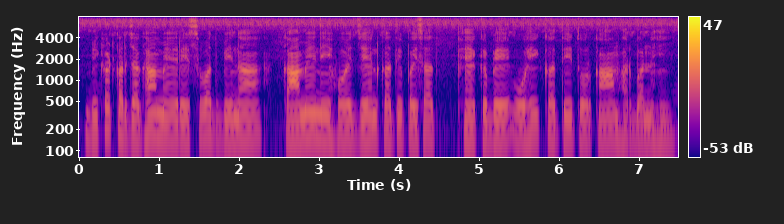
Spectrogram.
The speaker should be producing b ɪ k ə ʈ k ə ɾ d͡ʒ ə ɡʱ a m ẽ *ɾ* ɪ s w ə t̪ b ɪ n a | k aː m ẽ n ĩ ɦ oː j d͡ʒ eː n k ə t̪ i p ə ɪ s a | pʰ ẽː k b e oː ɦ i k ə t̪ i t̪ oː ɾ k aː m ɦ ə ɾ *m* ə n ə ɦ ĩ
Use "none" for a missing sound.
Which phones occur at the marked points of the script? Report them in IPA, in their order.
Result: ɾ, b

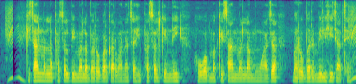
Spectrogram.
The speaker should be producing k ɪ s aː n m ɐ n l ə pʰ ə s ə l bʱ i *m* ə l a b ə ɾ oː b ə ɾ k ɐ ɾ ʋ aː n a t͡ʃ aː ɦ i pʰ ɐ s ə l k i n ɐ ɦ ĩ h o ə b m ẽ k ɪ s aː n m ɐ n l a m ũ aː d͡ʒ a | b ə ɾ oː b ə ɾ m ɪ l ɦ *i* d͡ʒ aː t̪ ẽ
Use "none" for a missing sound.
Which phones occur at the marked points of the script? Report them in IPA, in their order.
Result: m, i

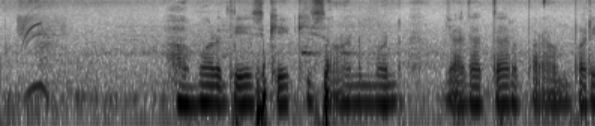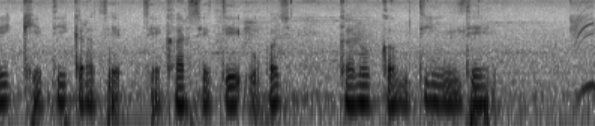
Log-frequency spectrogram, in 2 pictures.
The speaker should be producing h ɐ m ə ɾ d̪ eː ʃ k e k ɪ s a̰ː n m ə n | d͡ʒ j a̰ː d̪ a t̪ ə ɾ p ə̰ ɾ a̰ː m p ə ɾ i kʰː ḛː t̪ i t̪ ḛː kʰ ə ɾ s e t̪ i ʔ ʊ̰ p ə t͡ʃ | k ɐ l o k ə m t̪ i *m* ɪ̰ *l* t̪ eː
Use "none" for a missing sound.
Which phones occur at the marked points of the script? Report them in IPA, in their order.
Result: m, l

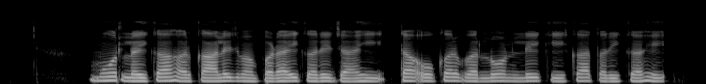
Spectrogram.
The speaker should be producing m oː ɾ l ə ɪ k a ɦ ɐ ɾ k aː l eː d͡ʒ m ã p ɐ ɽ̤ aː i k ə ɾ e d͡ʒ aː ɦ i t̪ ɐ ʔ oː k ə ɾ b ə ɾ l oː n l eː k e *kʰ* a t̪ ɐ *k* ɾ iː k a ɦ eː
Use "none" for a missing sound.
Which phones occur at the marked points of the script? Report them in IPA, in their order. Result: k, none

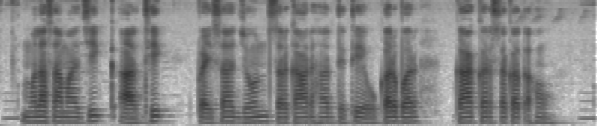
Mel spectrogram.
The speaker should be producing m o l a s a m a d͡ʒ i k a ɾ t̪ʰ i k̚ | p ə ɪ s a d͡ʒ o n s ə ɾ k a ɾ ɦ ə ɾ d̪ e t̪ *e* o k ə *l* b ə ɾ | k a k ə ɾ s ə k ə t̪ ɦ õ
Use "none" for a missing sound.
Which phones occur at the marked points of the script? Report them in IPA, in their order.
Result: e, ɾ

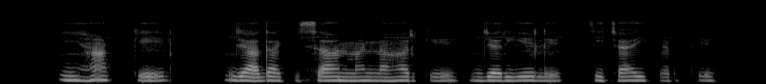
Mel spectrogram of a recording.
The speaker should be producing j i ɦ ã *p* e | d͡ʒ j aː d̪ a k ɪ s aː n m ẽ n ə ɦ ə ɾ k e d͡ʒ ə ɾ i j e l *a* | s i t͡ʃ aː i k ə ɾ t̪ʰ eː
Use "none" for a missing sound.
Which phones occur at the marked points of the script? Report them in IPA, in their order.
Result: k, e

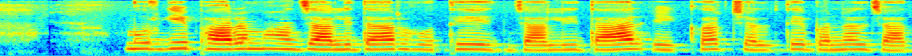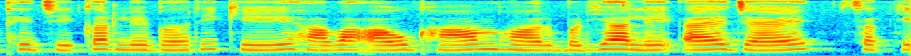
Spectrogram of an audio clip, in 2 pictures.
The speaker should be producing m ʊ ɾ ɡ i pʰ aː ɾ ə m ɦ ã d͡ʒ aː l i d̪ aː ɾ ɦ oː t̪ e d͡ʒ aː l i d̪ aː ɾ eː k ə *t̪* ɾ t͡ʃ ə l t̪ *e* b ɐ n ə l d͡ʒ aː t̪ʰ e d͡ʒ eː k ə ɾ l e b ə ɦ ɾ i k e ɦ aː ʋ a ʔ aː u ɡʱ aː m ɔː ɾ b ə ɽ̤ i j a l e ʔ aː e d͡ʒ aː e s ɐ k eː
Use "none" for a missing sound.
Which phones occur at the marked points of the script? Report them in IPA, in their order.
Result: none, e

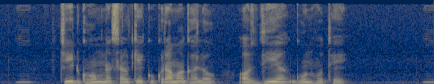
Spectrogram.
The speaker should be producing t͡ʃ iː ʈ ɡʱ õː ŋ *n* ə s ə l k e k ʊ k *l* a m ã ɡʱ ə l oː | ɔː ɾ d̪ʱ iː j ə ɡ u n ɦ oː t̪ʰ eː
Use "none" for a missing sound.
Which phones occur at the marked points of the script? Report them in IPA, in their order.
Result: n, ɾ

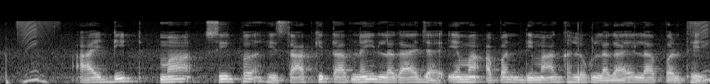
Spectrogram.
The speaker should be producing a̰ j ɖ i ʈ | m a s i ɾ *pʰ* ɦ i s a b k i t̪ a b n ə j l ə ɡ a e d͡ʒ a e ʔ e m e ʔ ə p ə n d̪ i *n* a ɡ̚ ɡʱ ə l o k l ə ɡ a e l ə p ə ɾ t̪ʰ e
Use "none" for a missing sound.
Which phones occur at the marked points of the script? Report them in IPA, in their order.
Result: pʰ, m

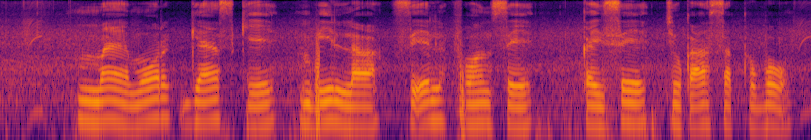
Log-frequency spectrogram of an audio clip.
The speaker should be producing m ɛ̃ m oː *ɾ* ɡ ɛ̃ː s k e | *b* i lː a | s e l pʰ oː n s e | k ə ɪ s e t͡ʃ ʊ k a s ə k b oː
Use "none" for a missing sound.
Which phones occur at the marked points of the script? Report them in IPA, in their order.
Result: ɾ, b

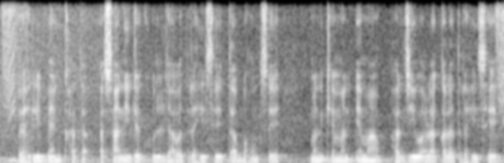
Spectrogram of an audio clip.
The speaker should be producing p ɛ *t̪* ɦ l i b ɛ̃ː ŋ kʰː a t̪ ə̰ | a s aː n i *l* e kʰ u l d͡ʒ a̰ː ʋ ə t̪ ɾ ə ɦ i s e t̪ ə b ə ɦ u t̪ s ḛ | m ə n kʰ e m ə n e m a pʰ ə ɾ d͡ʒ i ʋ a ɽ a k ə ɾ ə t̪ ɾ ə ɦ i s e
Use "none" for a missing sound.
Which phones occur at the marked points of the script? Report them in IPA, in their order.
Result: none, l

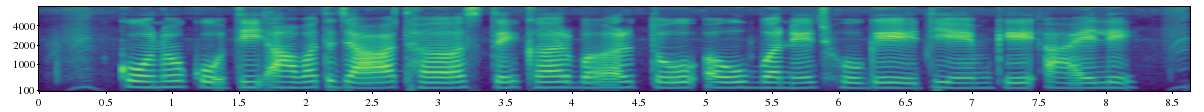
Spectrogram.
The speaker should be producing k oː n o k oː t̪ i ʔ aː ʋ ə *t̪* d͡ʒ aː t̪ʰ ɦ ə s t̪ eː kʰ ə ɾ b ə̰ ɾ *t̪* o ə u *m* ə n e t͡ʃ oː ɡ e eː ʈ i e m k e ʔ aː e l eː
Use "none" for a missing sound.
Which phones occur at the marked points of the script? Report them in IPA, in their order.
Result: t̪, t̪, b

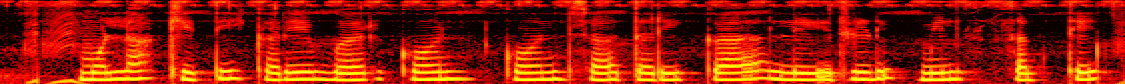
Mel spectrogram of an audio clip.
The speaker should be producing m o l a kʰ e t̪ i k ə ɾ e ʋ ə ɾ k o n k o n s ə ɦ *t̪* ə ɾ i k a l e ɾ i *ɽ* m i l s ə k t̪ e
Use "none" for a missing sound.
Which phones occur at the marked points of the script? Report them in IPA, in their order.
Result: t̪, ɽ

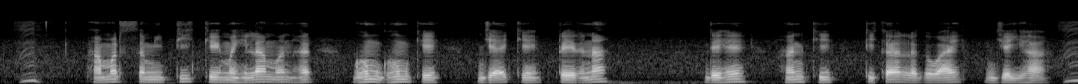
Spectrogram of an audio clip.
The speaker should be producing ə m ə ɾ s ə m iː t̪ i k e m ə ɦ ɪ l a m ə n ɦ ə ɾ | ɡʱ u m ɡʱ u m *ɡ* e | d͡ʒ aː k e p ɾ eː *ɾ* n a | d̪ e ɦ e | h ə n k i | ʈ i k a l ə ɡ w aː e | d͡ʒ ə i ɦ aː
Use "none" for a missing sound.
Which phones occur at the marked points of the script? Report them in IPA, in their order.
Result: k, ɾ

